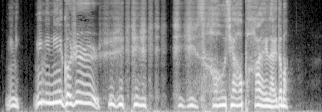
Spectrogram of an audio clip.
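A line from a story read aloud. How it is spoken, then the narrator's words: Trembling young voice. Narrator (Chinese): 那个少年颤声说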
